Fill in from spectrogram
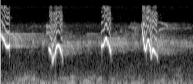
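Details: Red-cowled cardinal, a captive bird, in a good singing sequence: three loud, warbled phrases of bright, slurred notes about half a second apart, over a faint steady high-pitched hiss.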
